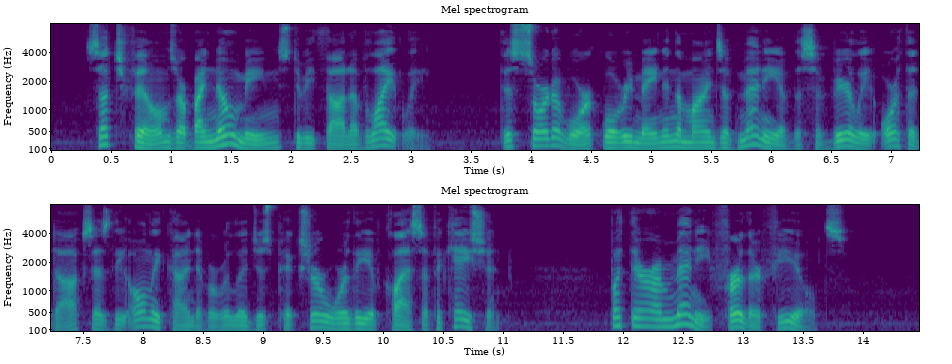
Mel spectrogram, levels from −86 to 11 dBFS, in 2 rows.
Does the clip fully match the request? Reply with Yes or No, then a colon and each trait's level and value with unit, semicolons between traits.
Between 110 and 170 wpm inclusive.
No: average, 180 wpm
